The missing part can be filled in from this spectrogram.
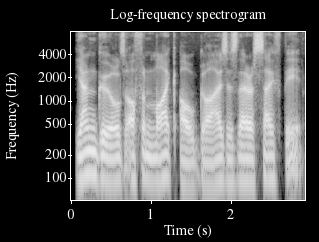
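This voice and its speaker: Kiwi radio host in his 60s, low-pitched, dry close mic, quick to laugh. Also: dry recording. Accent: New Zealand. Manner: animated, laughs often, reads texts aloud. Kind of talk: talkback radio chat.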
